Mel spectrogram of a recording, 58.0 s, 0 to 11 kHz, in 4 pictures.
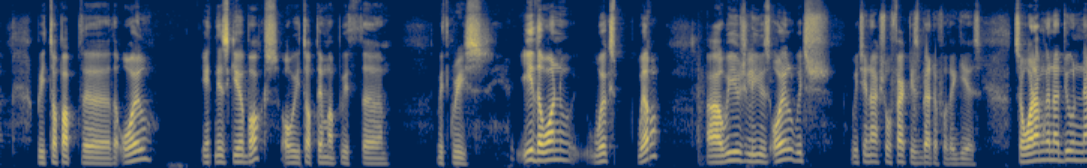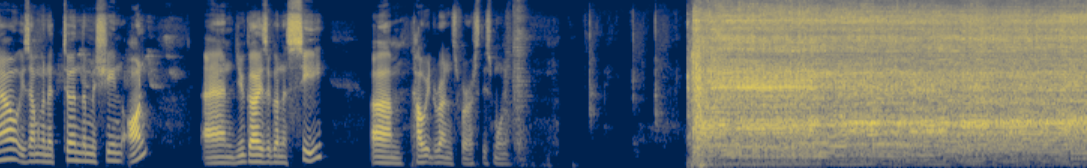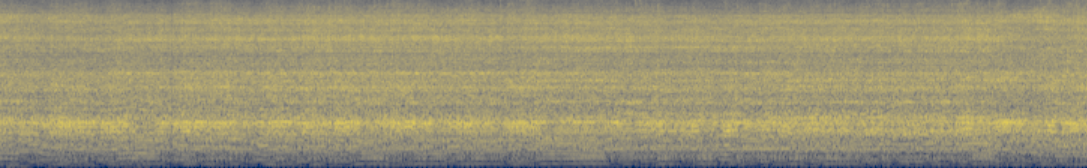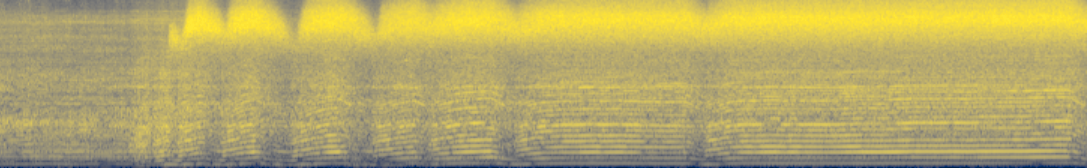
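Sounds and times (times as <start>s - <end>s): small engine idling and revving: 23.7s - 57.9s.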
